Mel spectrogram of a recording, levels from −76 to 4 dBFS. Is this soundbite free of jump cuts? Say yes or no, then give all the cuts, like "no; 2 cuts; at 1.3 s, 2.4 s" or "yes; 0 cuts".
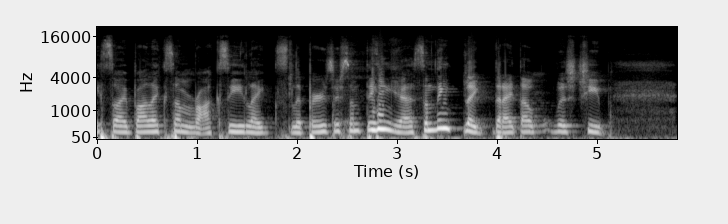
yes; 0 cuts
